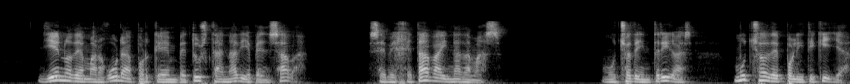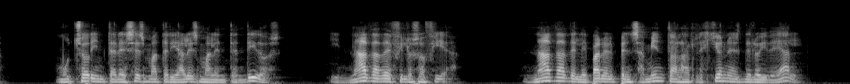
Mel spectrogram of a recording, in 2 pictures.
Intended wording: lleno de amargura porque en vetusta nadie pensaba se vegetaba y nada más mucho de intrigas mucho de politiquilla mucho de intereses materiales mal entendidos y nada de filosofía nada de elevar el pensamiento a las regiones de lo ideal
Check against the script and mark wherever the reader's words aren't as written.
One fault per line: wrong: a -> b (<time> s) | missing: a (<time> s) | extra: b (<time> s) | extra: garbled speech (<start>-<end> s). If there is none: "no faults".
no faults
